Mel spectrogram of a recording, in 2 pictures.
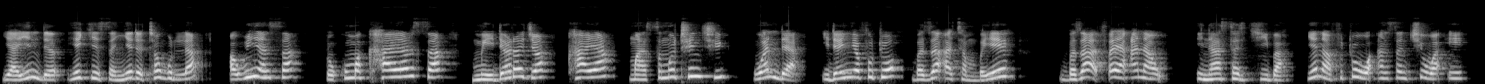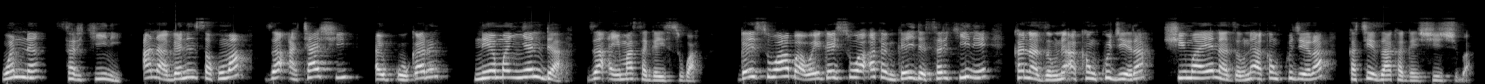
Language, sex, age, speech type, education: Hausa, female, 30-45, spontaneous, tertiary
